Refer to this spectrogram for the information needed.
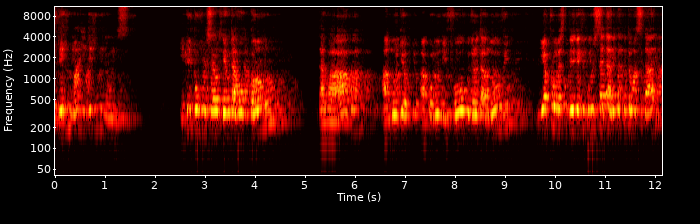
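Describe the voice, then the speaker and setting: A high-voiced Brazilian man preaching with fervor, dropping low and rising loud by turns. He is heard from a distance in a very echoey church hall. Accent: Brazilian Portuguese. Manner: fervent, shifting between hushed and loud. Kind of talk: sermon. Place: church service. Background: congregation responding.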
